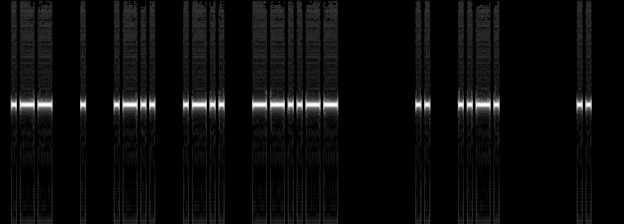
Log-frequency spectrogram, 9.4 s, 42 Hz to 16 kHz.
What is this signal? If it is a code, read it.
Morse code, heard as a keyed tone, about 18 wpm, spaced as for 12 wpm, 1000 Hz. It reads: WELL, IF I
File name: qotdfiles / 12wpm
